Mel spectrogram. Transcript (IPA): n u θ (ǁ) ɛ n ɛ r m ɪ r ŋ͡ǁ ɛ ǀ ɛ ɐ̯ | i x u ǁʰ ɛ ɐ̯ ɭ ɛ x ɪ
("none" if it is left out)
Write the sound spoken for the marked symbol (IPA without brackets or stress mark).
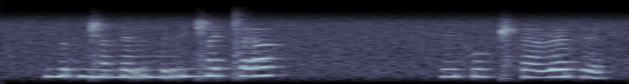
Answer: ŋ͡ǁ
